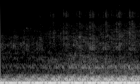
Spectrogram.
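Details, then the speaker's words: Chevy 3500 truck after replacing the fuel pump; it ran rough before: starts with no hesitation and idles with a deep, even rumble, no stumbles or surging, running smoothly. "start it up no hesitation that pump is definitely a whole lot better so yeah now we're ready to rock and roll with it"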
